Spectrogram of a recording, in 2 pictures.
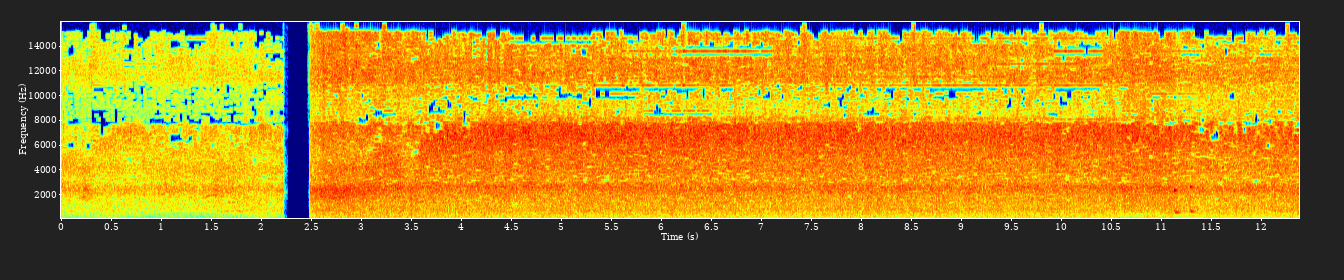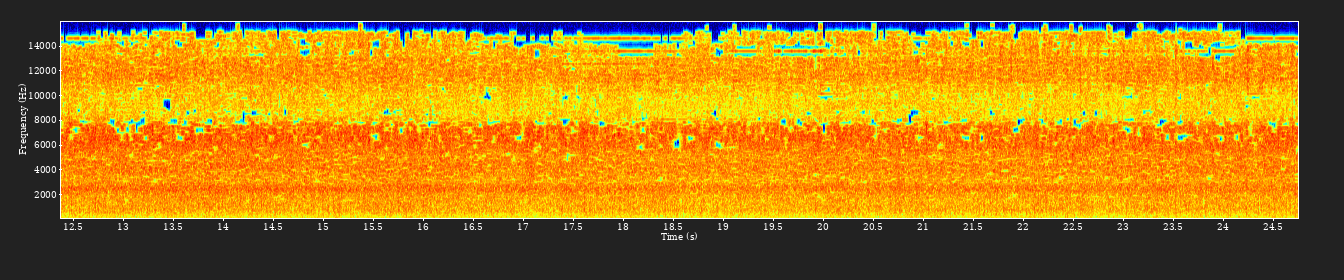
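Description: Heavy rain pouring down on a waterlogged street as a steady, dense hiss. About two seconds in the sound cuts out for a moment and comes back louder.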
